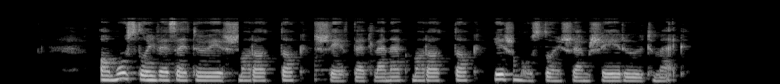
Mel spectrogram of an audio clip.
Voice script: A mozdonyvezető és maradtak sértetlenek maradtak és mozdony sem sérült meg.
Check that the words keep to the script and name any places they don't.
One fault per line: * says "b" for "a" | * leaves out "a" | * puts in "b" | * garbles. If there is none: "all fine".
all fine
